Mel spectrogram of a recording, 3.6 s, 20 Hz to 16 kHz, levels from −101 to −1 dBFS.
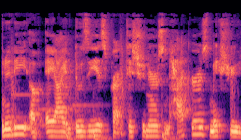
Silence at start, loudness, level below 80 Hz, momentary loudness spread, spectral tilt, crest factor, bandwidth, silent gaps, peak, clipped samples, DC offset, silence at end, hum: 0.05 s; -16 LUFS; -44 dBFS; 3 LU; -4 dB/octave; 16 dB; 11.5 kHz; none; -2 dBFS; under 0.1%; under 0.1%; 0 s; none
